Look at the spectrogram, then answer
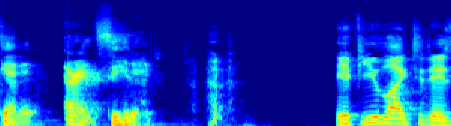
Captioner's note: laughing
